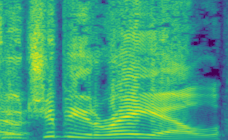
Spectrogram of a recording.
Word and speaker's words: Rayel: And the reason why I keep saying Rael is because he pronounces it Rael, but it's spelled R-A-Y-E-L.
